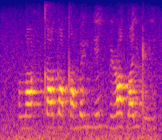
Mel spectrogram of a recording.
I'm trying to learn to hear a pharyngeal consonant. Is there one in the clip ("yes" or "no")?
no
